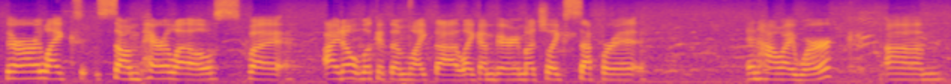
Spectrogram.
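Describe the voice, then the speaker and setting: A woman's voice: fairly high pitch, little pitch movement, slow, sharp tone, poor audio. A woman interviewed as a photographer, chatting casually and reflectively outdoors, meandering and saying "like" often. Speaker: interviewed street photographer and painter. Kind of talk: casual reflective chat while out walking. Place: outdoors in a city park.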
